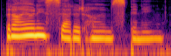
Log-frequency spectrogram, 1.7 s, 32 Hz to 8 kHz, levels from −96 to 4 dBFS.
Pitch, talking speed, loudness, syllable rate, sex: 200 Hz, 210 wpm, -17 LUFS, 4.4 syllables/s, female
